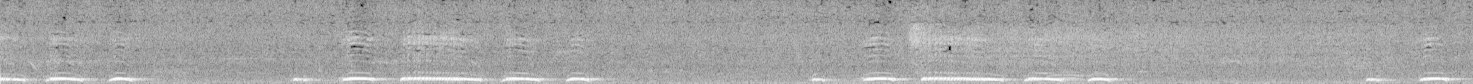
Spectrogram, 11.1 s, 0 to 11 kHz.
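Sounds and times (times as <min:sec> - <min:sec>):
dove cooing: 0:00.0 - 0:01.4, 0:02.2 - 0:04.7, 0:06.0 - 0:08.6, 0:10.2 - 0:11.0.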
